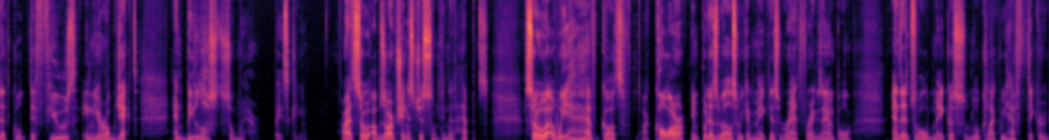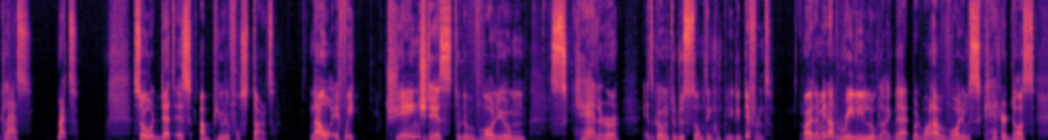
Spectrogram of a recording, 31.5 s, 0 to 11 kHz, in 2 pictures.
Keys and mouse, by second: 6.0-9.4 drag, 9.9 click, 21.2 click, 21.4-21.9 drag, 22.3 ctrl+x, 22.7 shift+a, 25.9 click.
